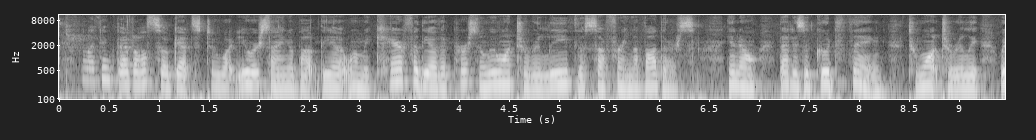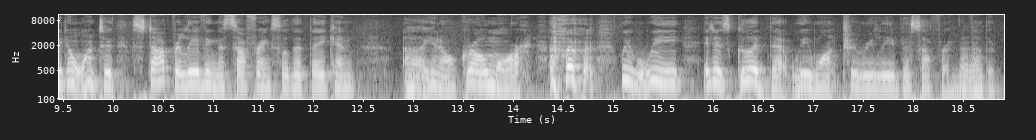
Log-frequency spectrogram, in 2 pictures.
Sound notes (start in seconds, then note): 14.4 chuckles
